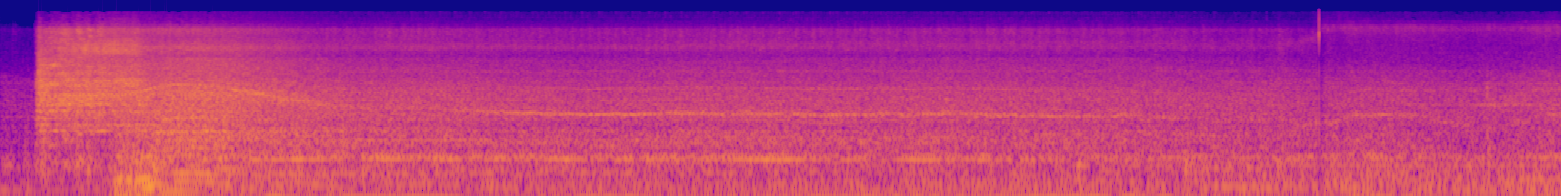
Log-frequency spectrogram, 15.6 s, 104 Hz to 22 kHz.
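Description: Mitsubishi 3000GT's V6 engine starting up about half a second in, flaring high and then dropping over a few seconds into a steady idle.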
